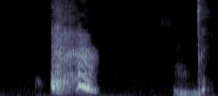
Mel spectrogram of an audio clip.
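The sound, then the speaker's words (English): Throat clearing by a person, coming as two short, rough bursts separated by a pause; the first is louder and voiced, the second lower and grittier, with no talk around them. “I need to clear my throat.”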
